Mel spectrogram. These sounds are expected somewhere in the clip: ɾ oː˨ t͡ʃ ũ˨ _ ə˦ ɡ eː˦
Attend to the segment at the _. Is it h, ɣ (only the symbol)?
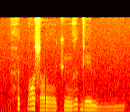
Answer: ɣ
